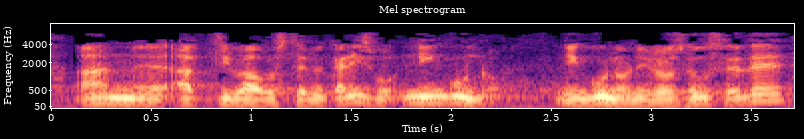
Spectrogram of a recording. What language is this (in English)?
Spanish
